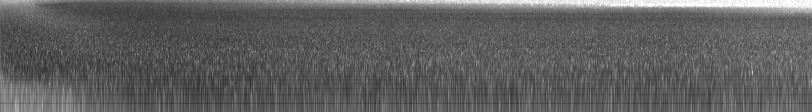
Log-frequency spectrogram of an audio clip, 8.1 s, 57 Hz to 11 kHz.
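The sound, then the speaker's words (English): A slingshot launcher fires a space capsule, its arm slung around by tension built up by a rotor engine at its hub, taking the capsule to about 700 km/h: a dense, rushing roar swells up within the first half second, then holds as a loud, steady, hissing whoosh for about eight seconds, with no voices. “And then the slingshot fired.”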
